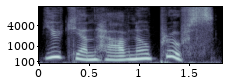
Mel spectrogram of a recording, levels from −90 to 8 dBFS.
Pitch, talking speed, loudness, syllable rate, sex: 230 Hz, 165 wpm, -15 LUFS, 3.1 syllables/s, female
